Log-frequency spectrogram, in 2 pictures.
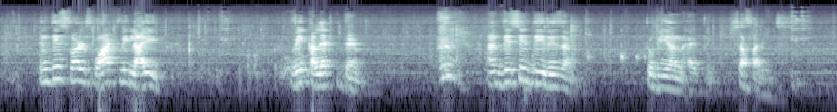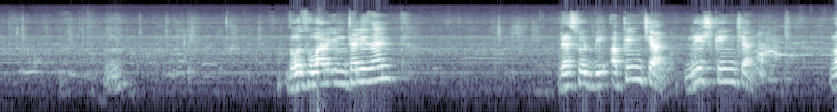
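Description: An elderly man speaks calmly into a nearby microphone, in short phrases with pauses.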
